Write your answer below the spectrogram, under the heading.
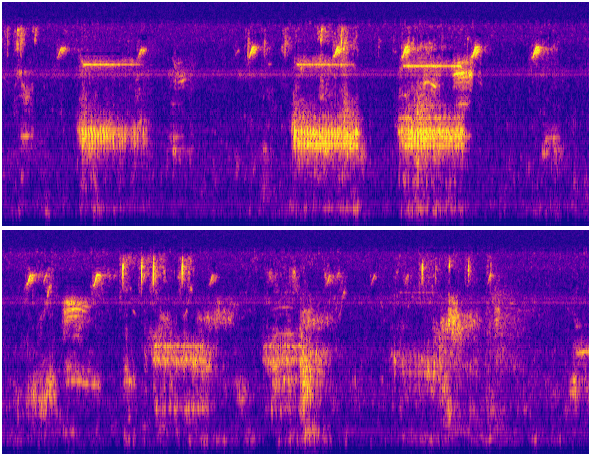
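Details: Large flock of wintering greylag geese in flight, returning to a lagoon in early morning light over the marshes of Doñana National Park, Spain. Loud nasal honks come in bursts, several birds calling over one another, with quieter calls between.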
